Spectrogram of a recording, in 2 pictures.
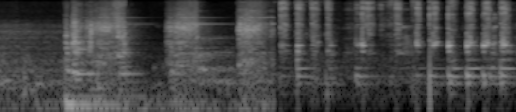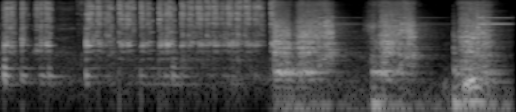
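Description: A wire brush scrubs the back of a Mercedes rear brake backing plate in quick, harsh rasping strokes, close and loud, with short bursts separated by brief pauses and a faster run of scratchy strokes in the middle.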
